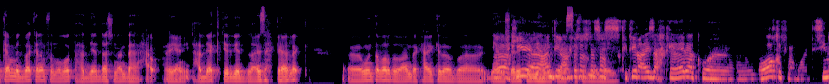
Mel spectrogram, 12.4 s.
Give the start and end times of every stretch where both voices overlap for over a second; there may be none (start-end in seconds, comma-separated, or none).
7.4-9.3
